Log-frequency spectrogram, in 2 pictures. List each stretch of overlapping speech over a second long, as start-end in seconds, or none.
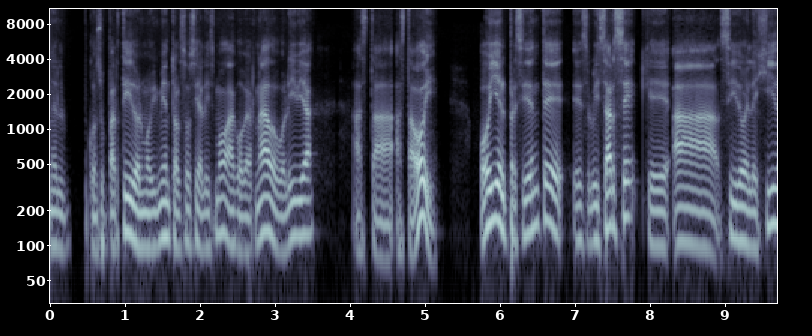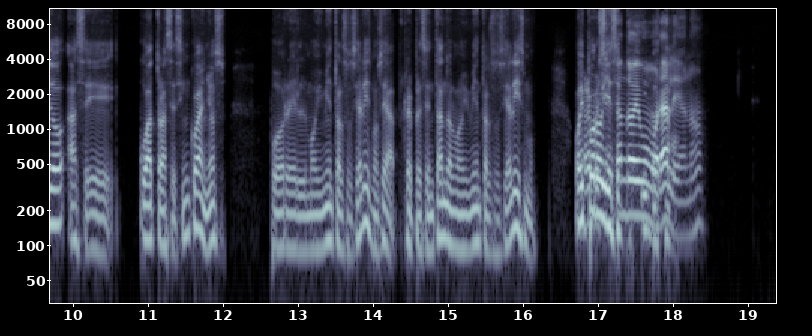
16.7-17.9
